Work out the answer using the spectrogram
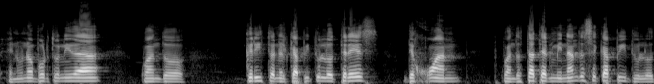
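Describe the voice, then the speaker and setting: Male pastor, sermon, fairly high voice, dry close sound, swings from loud emphasis to quiet asides. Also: dry recording. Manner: addresses the congregation directly as beloved.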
